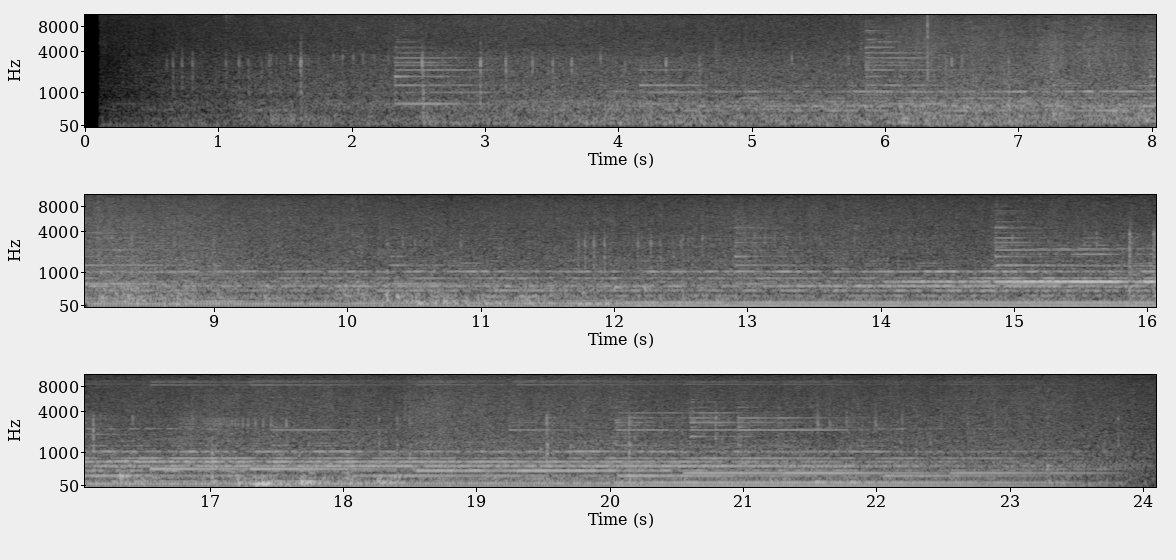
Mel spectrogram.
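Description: Ambient intro music: long held chords that swell from quiet, with a deep bass coming in about a third of the way through and changing note every four seconds. Bright chime-like strikes ring out a few times over a steady rain-like hiss.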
